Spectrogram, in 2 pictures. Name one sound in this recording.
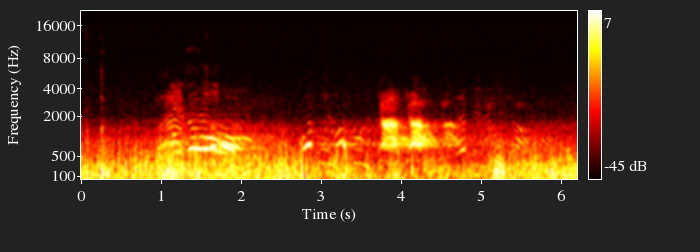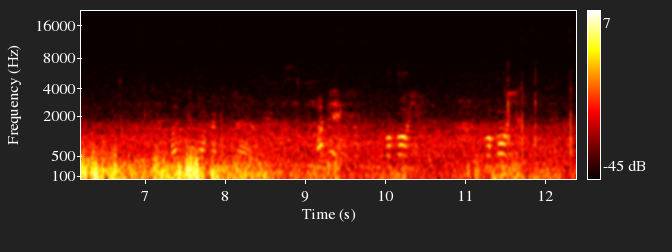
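Young boys shout to each other across an open field.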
